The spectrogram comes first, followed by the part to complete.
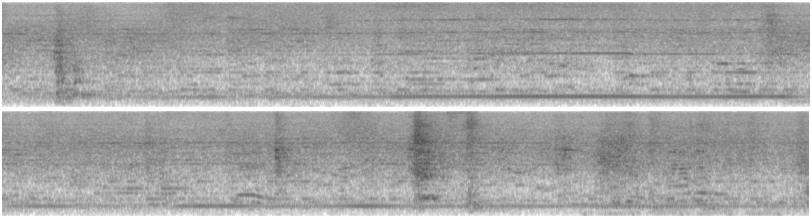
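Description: Gym background: music with a long held tone, faint voices and a steady hum, with a few short knocks.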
